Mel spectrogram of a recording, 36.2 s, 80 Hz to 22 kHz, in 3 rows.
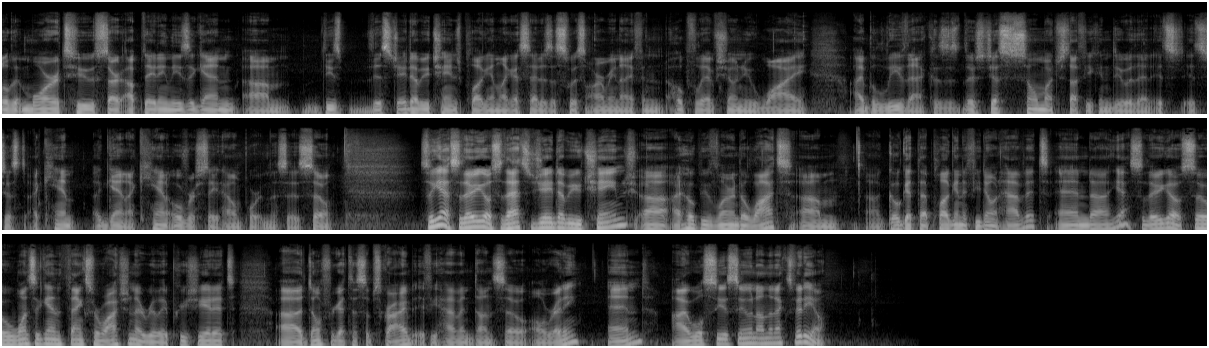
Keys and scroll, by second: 9.7 super+-, 10.4 super+-, 11.6 super+-, 31.3 typing.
